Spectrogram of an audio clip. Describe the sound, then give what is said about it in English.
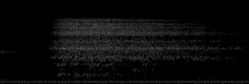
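Deep breathing: after a quiet moment, one long, steady, airy inhalation begins and holds, soft and breathy, fading slightly toward the end. “Take some deep breaths. In”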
